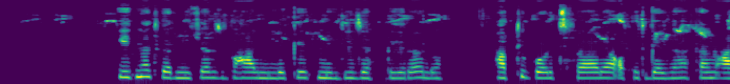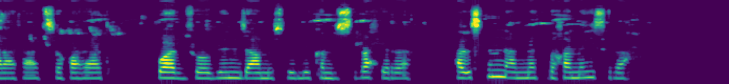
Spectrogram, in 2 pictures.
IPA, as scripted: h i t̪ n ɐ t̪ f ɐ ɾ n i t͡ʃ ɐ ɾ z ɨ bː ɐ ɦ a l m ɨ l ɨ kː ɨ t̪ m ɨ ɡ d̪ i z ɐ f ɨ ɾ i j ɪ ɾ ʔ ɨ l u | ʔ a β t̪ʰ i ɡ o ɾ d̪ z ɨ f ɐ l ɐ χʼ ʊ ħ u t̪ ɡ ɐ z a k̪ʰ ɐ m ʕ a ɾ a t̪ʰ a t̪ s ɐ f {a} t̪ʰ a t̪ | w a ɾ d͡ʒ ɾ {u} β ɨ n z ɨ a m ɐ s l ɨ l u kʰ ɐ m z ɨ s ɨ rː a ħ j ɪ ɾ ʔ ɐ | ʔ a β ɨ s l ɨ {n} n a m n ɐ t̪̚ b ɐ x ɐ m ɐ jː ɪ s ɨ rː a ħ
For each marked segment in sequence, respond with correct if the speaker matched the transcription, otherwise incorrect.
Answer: correct, incorrect: o, incorrect: m

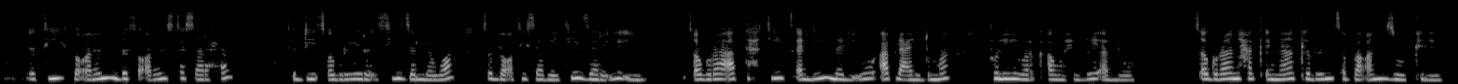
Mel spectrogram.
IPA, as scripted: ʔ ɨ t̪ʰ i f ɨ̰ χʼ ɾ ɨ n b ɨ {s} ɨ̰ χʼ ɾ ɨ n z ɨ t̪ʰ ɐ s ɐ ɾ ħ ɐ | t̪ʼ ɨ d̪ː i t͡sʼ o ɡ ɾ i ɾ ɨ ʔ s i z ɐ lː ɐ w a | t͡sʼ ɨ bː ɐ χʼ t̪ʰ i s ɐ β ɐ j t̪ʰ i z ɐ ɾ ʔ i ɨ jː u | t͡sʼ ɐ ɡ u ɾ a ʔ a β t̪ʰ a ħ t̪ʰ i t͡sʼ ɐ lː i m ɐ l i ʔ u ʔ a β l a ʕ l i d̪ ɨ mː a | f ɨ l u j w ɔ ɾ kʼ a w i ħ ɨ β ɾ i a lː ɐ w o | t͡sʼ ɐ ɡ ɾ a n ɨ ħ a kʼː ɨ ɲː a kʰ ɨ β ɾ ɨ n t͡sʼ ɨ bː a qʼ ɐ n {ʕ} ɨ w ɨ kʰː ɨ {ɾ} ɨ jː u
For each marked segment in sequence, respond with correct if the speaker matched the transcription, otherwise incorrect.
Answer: incorrect: f, incorrect: z, incorrect: l

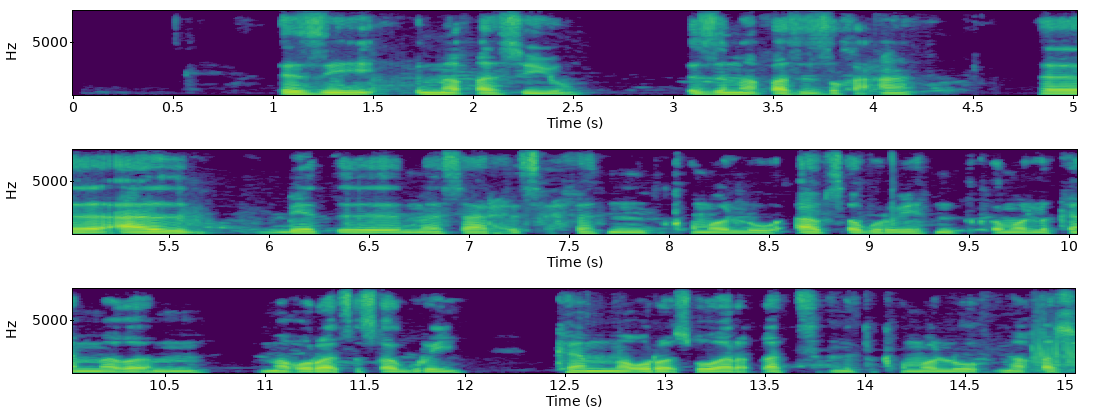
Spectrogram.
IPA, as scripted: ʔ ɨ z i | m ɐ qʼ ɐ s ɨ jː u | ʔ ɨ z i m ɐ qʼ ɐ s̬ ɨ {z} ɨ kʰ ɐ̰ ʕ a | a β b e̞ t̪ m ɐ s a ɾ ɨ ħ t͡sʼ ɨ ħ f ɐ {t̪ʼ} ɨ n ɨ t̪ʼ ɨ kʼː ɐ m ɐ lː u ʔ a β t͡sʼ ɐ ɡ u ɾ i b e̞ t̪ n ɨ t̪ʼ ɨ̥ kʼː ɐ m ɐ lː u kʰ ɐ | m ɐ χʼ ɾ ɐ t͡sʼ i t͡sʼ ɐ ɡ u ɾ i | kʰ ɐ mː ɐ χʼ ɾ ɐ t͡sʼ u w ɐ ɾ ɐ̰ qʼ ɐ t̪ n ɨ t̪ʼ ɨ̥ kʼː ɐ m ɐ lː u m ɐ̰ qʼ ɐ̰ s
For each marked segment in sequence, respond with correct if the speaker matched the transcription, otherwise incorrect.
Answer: correct, incorrect: t̪

